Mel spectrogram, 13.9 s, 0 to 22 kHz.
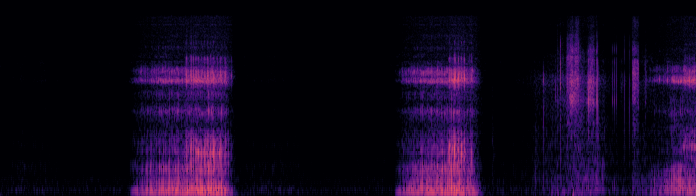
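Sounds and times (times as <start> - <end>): loud rattling snore: 2.6 - 4.7, 8.0 - 9.6, 13.0 - 13.9.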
